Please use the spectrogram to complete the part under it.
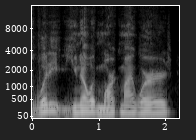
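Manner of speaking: exasperated, frustrated, insistent man's voice, pitched high. Retelling an argument between two men, imitating a frustrated man. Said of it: "This dude is, he's frustrated at this point".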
